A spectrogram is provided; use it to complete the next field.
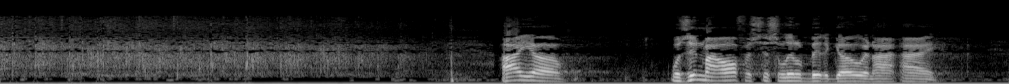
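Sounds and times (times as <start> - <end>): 
crowd clapping: 0.0 - 4.5
speech: 5.0 - 5.8, 6.7 - 9.5.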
